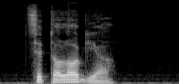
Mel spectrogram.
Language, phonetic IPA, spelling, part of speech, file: Polish, [ˌt͡sɨtɔˈlɔɟja], cytologia, noun, Pl-cytologia.ogg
